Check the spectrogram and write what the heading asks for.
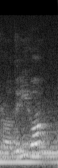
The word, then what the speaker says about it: Rodrigo: See how the first R is pronounced R, hard R. This R in the middle is not doubled, it is R, dri. It's not dri, it's dri.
